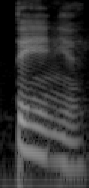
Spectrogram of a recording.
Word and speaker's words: tênia: Ambas as duas doenças são causadas pelo plateuminto tênia. Tá? Se escreve taênia, tá? Mas a gente diz tênia.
